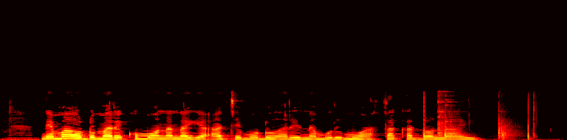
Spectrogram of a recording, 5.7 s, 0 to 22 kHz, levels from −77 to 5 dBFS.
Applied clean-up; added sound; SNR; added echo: none; Cutlery, silverware; 14 dB; none.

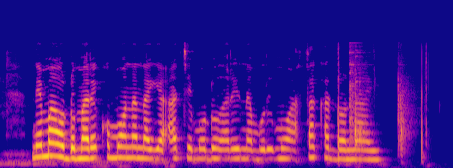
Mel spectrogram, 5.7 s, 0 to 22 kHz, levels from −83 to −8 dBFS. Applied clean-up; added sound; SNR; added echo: classical method log-MMSE.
